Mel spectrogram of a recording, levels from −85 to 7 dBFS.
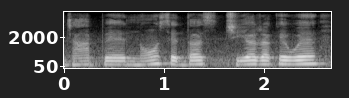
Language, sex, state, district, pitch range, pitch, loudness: Hindi, male, Jharkhand, Ranchi, 140-160 Hz, 150 Hz, -14 LUFS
